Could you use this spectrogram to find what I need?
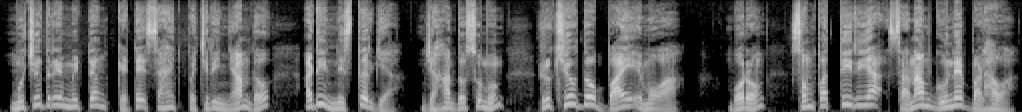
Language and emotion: Santali, happy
